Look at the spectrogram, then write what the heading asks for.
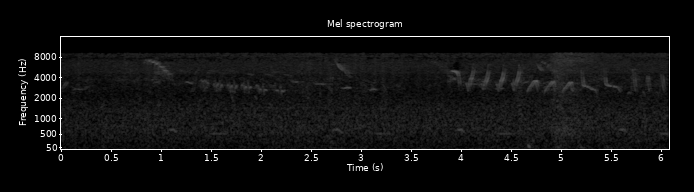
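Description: Faint calls of a Eurasian dotterel, short high notes now and then, then a quick run of short falling notes about four seconds in, over quiet open-tundra air.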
